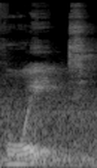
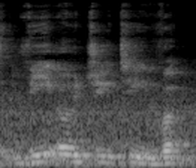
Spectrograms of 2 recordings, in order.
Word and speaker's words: Vogt: By Janet, I think it's Voigt. It's V-O-G-T, Vogt, or Voigt, I guess. I guess the G is silent.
